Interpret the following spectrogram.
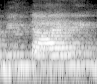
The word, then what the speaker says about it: butyric: एक सेकंड, इसके स्पेलिंग आप करेक्ट करना, ब्यूटायरिक बोला था मैंने, BUTYRIC।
